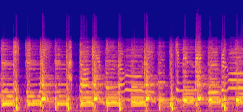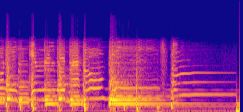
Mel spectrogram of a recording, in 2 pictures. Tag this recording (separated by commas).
Music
